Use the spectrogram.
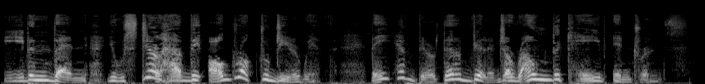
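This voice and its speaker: An actor playing a courteous, bookish town historian in a fantasy game, speaking politely and in a measured, scholarly way. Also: male voice, fairly high pitch, sing-song, gravelly, warm tone, breathy edge, no echo, full character voice. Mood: helpful, cautionary.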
